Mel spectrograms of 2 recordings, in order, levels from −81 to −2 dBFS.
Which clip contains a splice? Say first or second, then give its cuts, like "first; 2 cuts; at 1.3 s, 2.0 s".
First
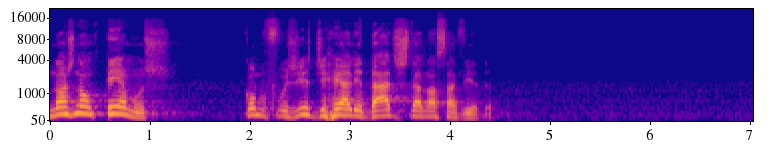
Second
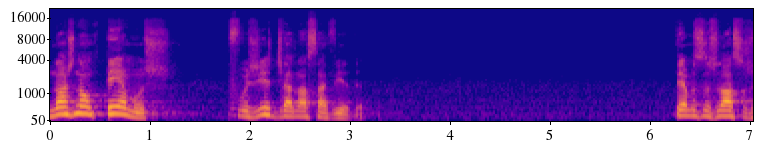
second; 2 cuts; at 1.8 s, 2.3 s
